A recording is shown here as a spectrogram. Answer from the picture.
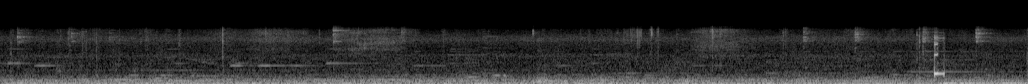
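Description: Restaurant background sound: faint music and clinking of dishes over a steady low hum, with rustling paper and scattered small clicks. A single sharp knock comes near the end.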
